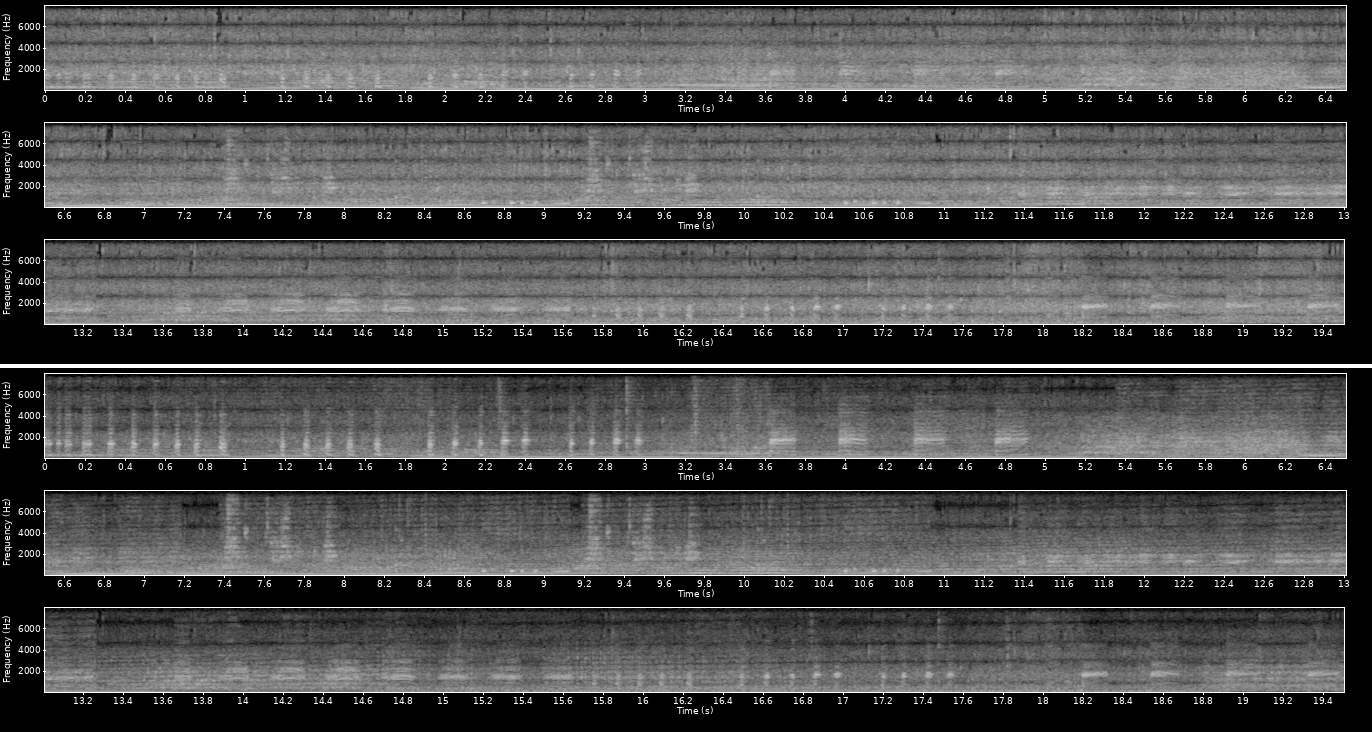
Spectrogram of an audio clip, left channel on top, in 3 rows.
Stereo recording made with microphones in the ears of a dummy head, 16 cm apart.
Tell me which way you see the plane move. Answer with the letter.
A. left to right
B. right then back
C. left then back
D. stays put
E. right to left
A.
